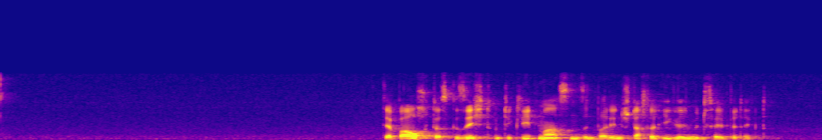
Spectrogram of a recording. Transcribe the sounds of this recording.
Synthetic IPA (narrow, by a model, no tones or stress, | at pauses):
d̥eːɐba̰ʊxd̥asɡ̥əzɪçtʰʊnt̚d̥iːɡliːtmaːsn̩zɪnt̚b̥aɪɾeːnʃta̰χl̩ʔiːɡl̩nmɪtfɛ̰lbədɛkt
